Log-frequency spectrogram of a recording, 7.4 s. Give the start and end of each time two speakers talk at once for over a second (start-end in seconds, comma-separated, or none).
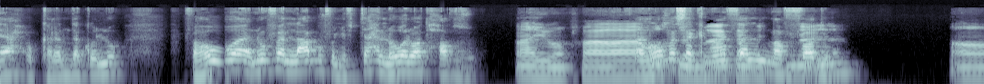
4.7-6.3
